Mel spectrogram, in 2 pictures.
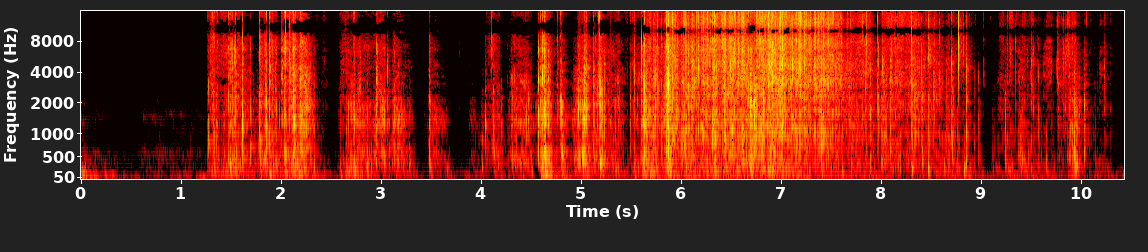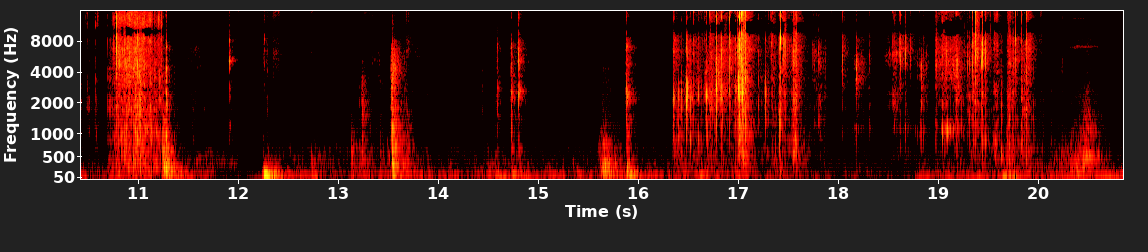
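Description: Nuts rattle into a wooden bowl.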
